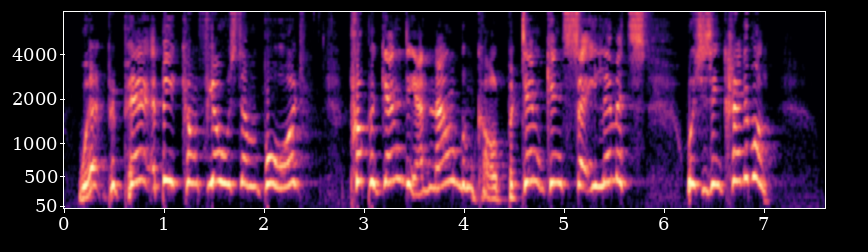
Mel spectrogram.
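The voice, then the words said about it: Put-on Durham accent. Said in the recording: “he's doing the Durham accent ... it sounds exactly like this when he says it”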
